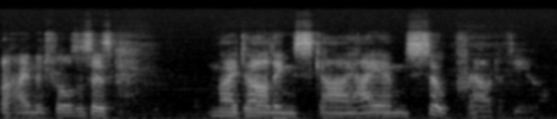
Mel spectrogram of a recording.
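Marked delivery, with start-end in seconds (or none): 1.6-3.9 put-on posh, cultured, refined, genteel character voice. Jarek looks Sky up and down behind the trolls and speaks to her in a put-on cultured voice. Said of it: "Let me put on my cultured voice here".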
